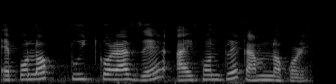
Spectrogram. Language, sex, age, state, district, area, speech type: Assamese, female, 30-45, Assam, Sonitpur, rural, read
